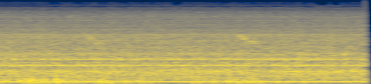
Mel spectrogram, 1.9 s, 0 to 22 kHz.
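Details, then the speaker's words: Pool pump on its first run of the 2022 season: a steady low drone with a constant motor tone and an even rush of water. It is now primed, with water flowing in and out, and running normally. "we got water in we got water out in and out is all you need as long as you have some flow you're not going to burn your pump out"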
